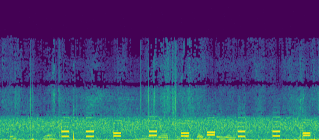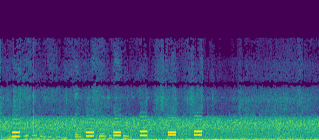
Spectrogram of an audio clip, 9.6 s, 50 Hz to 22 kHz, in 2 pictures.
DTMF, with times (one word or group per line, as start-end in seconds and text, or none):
0.9-5.1 3349403672
6.1-7.8 5890#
